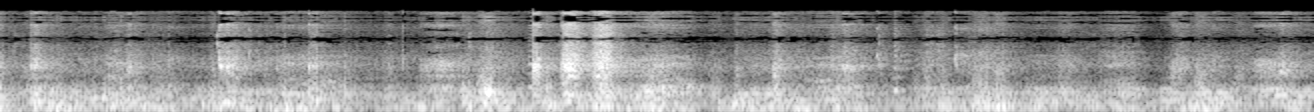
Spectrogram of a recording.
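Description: Two grapplers wrestling on a foam mat: heavy breathing and grunting with bodies scuffing and shifting on the mat, loudest about three seconds in.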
